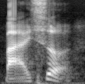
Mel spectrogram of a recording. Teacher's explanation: 白 is second tone, and 色 is fourth tone. So the second tone is a rising tone, and the fourth tone is a falling tone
